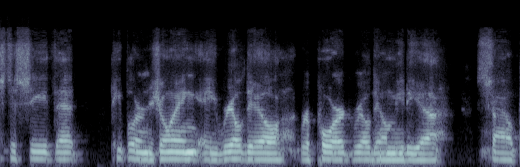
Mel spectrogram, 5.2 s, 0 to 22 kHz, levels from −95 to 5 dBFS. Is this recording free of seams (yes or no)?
yes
